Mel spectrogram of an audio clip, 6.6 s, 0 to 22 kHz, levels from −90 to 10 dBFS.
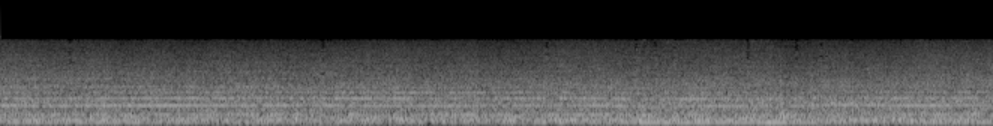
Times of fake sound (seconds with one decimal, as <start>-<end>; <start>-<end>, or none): none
